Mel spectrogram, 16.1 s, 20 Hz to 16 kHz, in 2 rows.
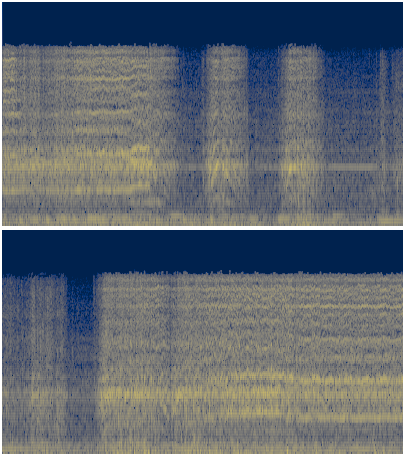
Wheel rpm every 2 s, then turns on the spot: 160, 90, 30, 10, 30, 110, 160, 160.
none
